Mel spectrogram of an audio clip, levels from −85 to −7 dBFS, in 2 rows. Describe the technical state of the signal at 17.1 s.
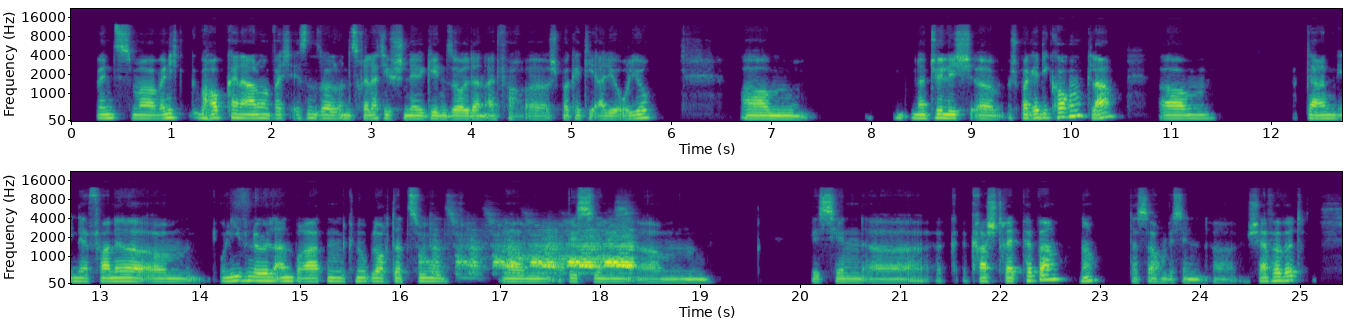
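At 17.1 s the signal is in feedback howl, running from 16.18 to 18.56 s. A microphone-to-loudspeaker loop gains level each pass, so repeats grow and narrow to a tone around 700 Hz, pulsing about every 0.4 s and peaking about 6 dB above the speech.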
